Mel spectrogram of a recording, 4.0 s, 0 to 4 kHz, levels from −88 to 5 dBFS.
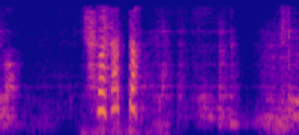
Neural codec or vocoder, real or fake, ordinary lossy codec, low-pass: codec, 24 kHz, 1 kbps, SNAC; fake; MP3, 24 kbps; 3.6 kHz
